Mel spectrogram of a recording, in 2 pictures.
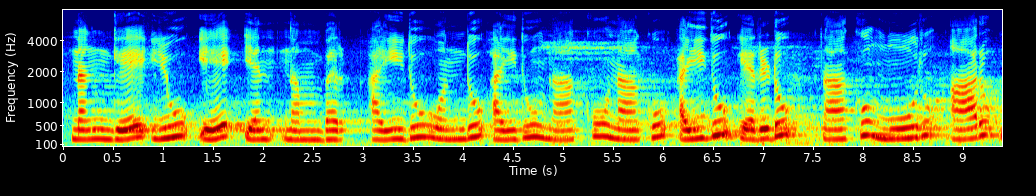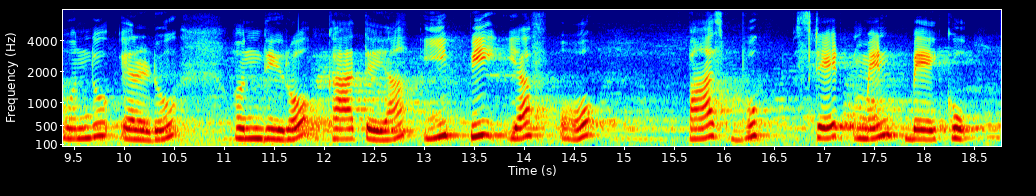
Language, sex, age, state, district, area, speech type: Kannada, female, 18-30, Karnataka, Mysore, urban, read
